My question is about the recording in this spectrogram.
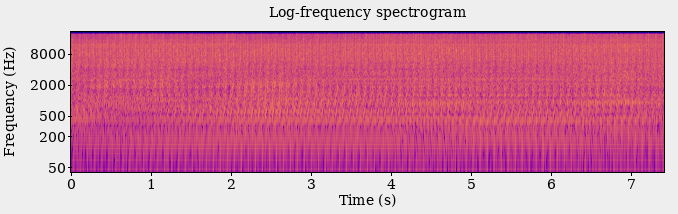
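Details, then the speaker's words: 2013 Jeep Grand Cherokee 5.7 V8, about 160,000 miles, restarted after adding a quart of oil: rough idle with fast light ticking clatter about three per second; top end clatter, cause not yet pinned down. "I don't know how much a quart is going to make a difference, but >> yeah, I don't think so. >> It's not sounding too healthy right now."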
